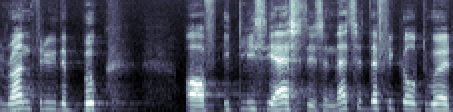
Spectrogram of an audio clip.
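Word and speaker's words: Ecclesiastes: there and ecclesiastis uh if you afrikaans you might say ecliastas. It took me a while to pronounce it um to get to get there. So it's ecclesiastis and we g to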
